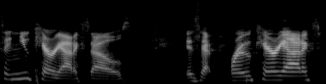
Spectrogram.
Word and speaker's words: prokaryotic: eukaryotic cells is that prokaryotics pro rhymes with no prokaryotics no nucleus eukaryotics you rhymes with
